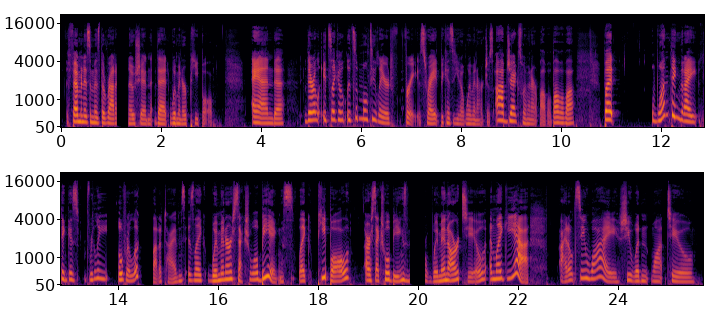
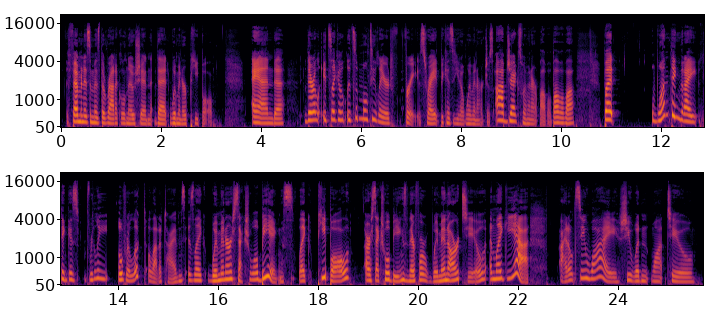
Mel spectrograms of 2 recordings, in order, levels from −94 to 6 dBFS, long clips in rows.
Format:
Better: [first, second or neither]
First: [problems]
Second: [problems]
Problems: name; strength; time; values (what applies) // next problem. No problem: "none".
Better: second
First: audio cutting out; at 1 s, at 14 s and at 20 s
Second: none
